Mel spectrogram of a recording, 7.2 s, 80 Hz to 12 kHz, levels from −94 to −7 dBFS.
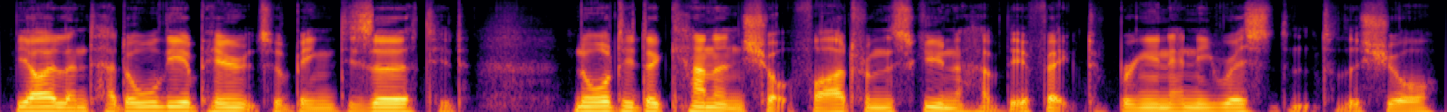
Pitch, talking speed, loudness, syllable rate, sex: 115 Hz, 230 wpm, -19 LUFS, 6.6 syllables/s, male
